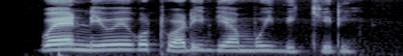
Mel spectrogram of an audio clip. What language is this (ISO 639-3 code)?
kik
